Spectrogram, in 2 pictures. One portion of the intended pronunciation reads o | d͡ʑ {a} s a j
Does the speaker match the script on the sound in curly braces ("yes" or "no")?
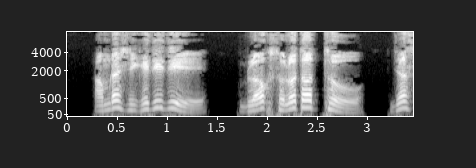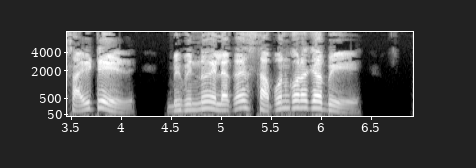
yes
